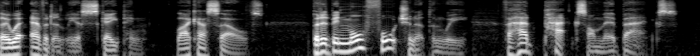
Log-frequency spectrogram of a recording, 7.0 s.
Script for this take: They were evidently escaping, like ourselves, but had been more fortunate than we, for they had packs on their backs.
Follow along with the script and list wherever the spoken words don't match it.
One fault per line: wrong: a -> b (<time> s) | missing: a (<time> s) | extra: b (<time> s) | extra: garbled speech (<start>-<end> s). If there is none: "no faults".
missing: they (5.1 s)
